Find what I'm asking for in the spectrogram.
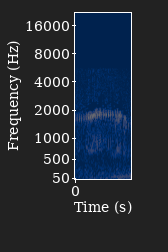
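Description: Frogs croak in a steady, dense chorus throughout a short excerpt from a Korean presidential campaign TV advert, with no voices over it.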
